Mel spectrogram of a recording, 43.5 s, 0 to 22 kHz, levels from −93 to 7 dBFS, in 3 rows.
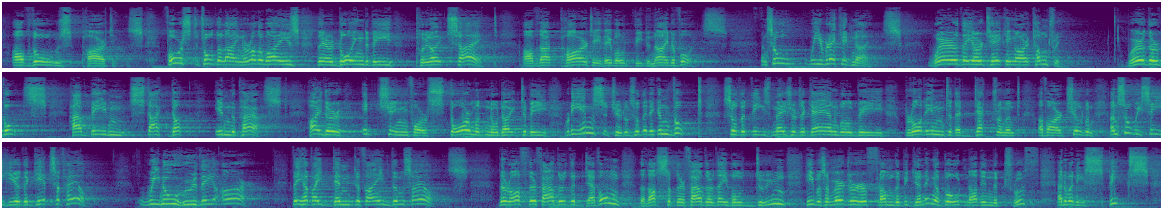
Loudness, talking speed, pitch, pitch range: -19 LUFS, 170 wpm, 205 Hz, 180-230 Hz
